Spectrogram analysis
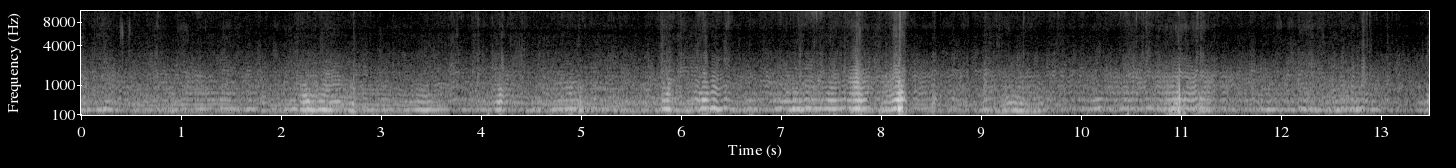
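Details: Honey bees humming in their hive: a thick, continuous drone with rippling overtones, brief louder flyby buzzes scattered across it and a slight fade toward the end.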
